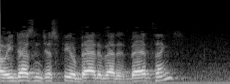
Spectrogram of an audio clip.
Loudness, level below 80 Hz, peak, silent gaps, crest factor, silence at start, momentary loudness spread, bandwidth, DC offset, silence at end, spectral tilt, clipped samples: -13 LUFS; -34 dBFS; -2 dBFS; none; 12 dB; 0 s; 9 LU; 6.2 kHz; under 0.1%; 0 s; -9 dB/octave; under 0.1%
